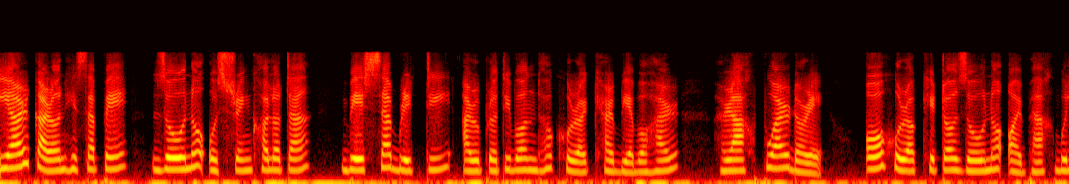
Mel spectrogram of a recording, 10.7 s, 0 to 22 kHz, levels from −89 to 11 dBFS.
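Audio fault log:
No faults are present; the speech carries the sound of G.722 wideband telephone coding, with nothing above about 7.7 kHz and only light coding noise, which fits its lowest 48 kbit/s mode.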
